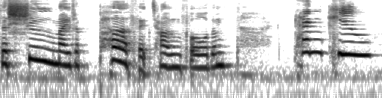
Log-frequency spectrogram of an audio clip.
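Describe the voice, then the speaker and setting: An older English woman with an expressive manner, reading a children's picture book aloud. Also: fairly high pitch. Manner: slow, expressive storytelling. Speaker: storyteller.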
